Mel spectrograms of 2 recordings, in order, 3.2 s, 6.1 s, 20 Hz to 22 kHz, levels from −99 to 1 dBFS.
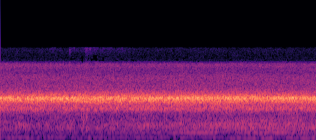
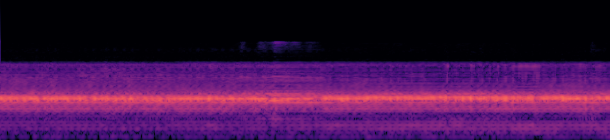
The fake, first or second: second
